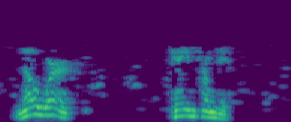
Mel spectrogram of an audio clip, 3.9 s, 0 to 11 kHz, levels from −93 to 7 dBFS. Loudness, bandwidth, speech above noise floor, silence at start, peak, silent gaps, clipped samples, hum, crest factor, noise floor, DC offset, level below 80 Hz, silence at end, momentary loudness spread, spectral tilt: -23 LUFS; 3 kHz; 45 dB; 0.25 s; -8 dBFS; 1.57-1.61 s; under 0.1%; none; 16 dB; -67 dBFS; under 0.1%; -74 dBFS; 0.8 s; 10 LU; -13 dB/octave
